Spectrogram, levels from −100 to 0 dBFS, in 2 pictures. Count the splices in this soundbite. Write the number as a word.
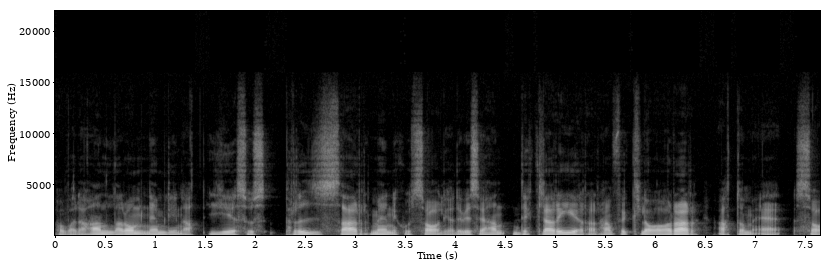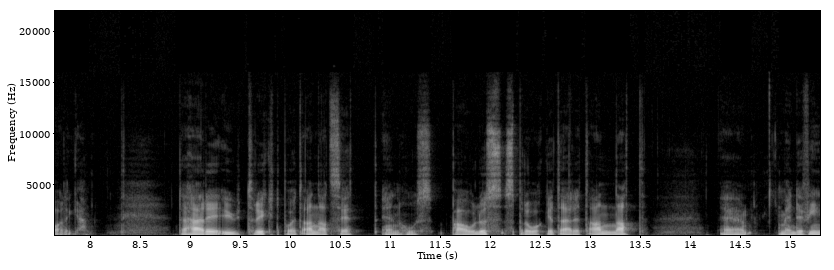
one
